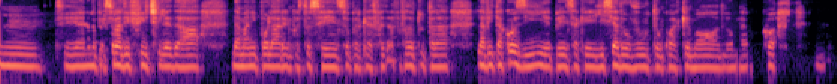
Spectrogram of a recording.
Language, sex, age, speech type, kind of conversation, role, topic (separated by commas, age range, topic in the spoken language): Italian, female, 40-44, conversation, advice, advisor, Come sta cambiando la tua convivenza e come ti stai adattando alle nuove abitudini domestiche?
